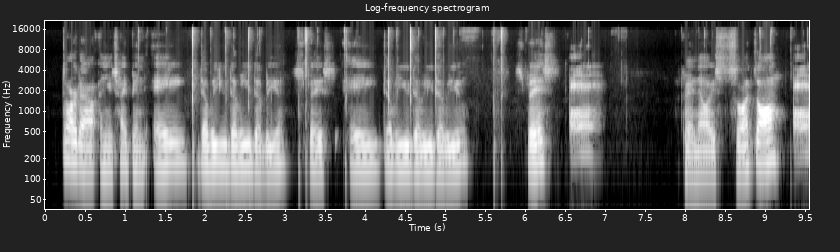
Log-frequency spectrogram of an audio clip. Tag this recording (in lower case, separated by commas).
tap, speech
